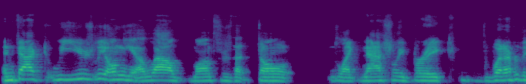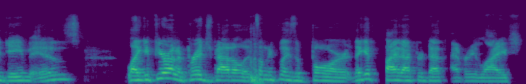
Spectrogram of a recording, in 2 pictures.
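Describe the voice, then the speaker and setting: A man's voice: on the high side, a little fast, low-quality recording. A man in a casual unscripted discussion, clarifying points in a matter-of-fact way.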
